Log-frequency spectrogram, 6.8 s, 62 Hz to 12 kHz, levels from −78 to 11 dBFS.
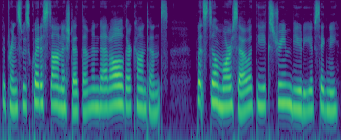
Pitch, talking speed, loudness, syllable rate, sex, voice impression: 215 Hz, 195 wpm, -16 LUFS, 5.1 syllables/s, female, very feminine, slightly young, slightly adult-like, thin, slightly relaxed, slightly weak, slightly bright, slightly soft, clear, fluent, cute, very intellectual, very refreshing, slightly sincere, calm, friendly, reassuring, slightly unique, slightly elegant, sweet, slightly lively, kind, slightly modest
